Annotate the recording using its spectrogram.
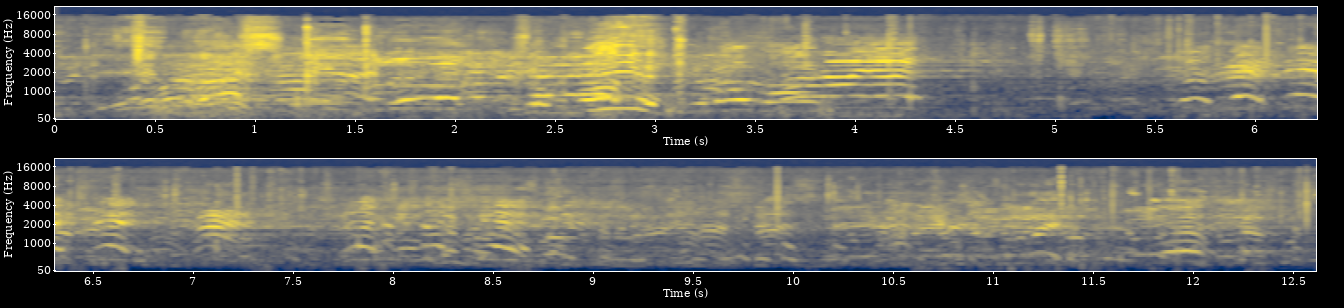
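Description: People shouting and calling out across a football pitch, loud and overlapping for the first four seconds, then dropping suddenly to fainter, scattered calls.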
